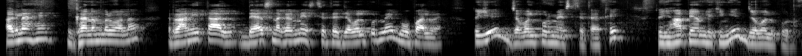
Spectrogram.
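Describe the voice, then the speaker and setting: A man's voice: fairly high pitch, lively intonation, moderate pace, a little mellow, roomy sound. A male teacher patiently walking children through answers step by step in a classroom lesson. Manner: patient, explains step by step, often addresses children.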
